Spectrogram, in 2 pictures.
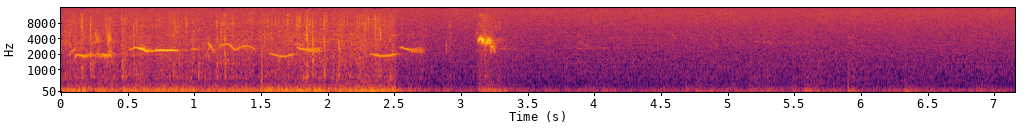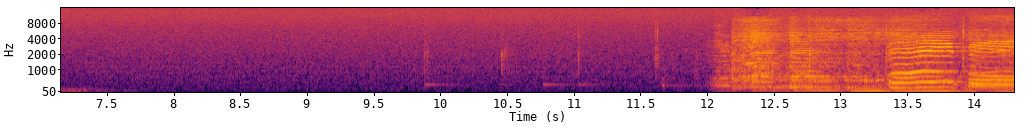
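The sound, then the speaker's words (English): Birds chirp and whistle in quick, wavering calls over a low rumbling background for a couple of seconds, then things fall quiet before music comes in loudly near the end. “There's those birds again.”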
